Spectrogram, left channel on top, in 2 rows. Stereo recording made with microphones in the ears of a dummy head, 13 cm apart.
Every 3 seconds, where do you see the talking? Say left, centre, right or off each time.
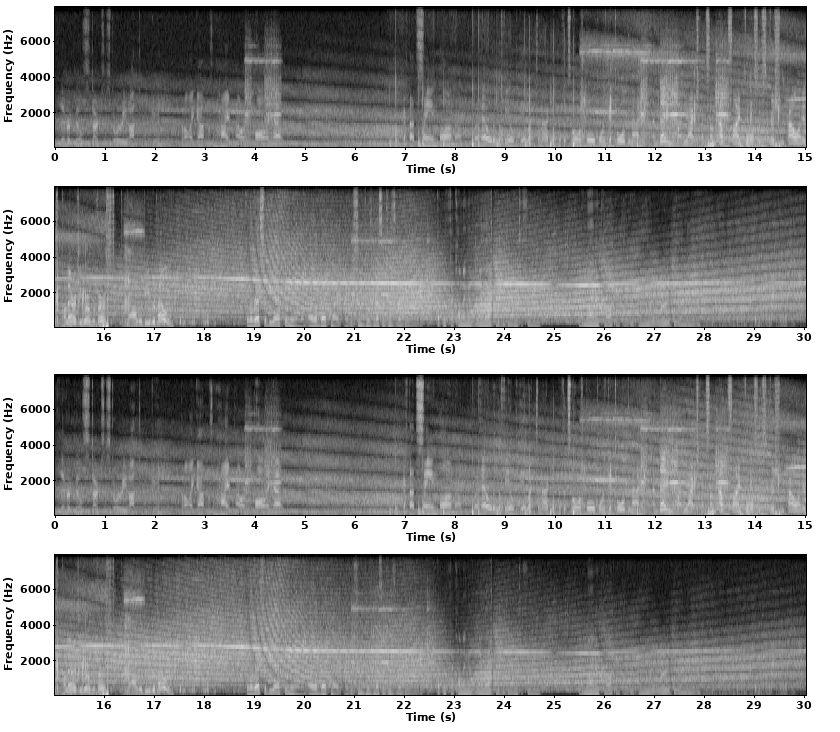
right, right, right, right, centre, left, left, left, left, left.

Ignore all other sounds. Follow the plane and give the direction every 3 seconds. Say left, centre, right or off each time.
right, right, right, right, right, right, centre, left, left, left.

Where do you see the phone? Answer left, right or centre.
centre.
